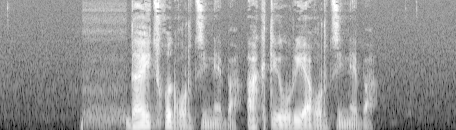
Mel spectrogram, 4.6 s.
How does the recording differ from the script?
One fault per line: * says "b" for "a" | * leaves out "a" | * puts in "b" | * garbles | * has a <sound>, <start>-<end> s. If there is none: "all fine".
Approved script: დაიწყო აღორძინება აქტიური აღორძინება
all fine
